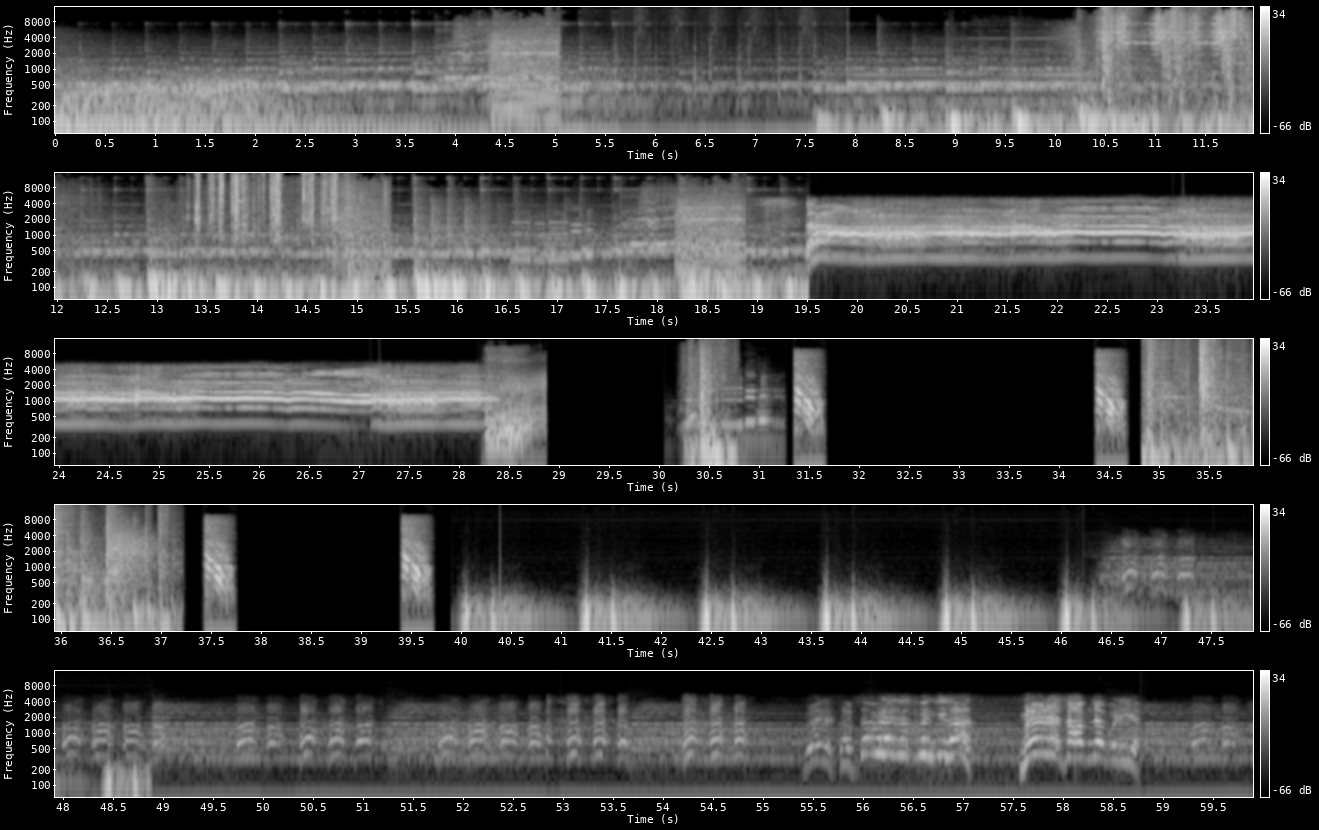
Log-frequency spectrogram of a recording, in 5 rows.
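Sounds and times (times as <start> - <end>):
long high scream: 19.5 - 28.3
heartbeat thumps: 39.9 - 46.6, 47.2 - 48.9.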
